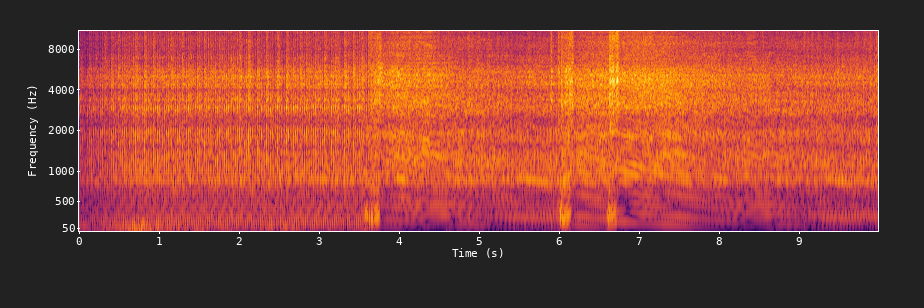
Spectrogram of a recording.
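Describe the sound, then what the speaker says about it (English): A dirt bike engine with a Lectron Billetron carburetor idles loudly and steadily nearby, with a few quick throttle blips that rise and fall in pitch. "As you see here, the bike has been idling flawlessly for a while."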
